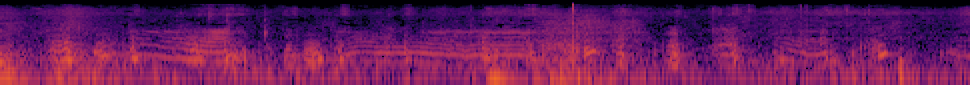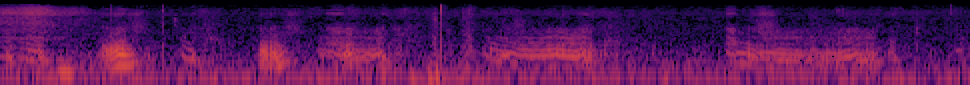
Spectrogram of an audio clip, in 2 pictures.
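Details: A seven-day-old Australian Labradoodle litter makes a dense overlapping chorus of wavering squeaks and whines, several pups crying at once, over a faint hiss.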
